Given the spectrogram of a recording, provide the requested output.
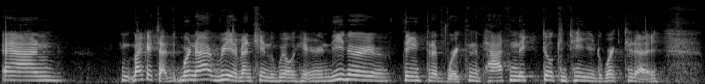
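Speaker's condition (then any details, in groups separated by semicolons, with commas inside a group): Deafness; uses American Sign Language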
